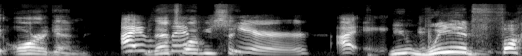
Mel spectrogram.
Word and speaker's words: Oregon: State Beavers but no Oregon Oregon okay Oregon that's fine it just less emphasis on the E it's Oregon how how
